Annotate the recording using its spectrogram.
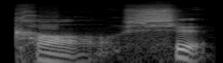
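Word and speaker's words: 考试: it's also the word for exam and it's pronounced car should car sure and in this case it's two characters but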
